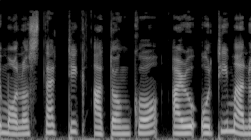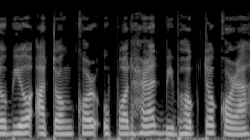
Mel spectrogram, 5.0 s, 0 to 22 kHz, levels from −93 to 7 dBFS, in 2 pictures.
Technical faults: none

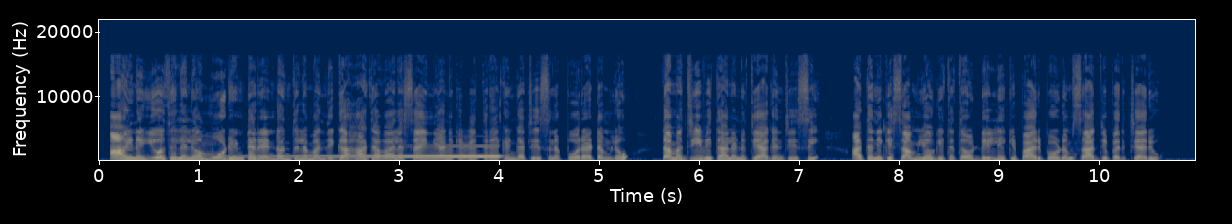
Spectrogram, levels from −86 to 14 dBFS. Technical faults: loudspeaker feedback squeal

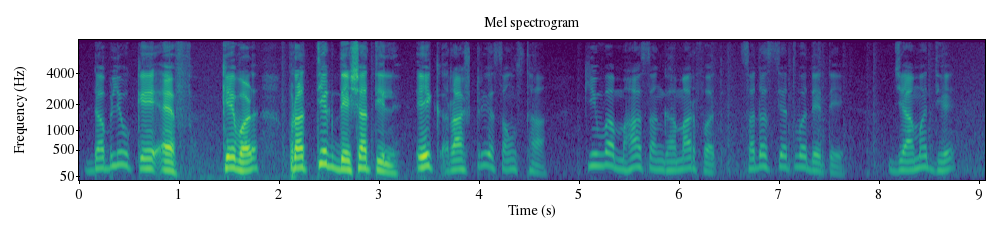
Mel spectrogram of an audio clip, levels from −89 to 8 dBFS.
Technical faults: automatic gain falling

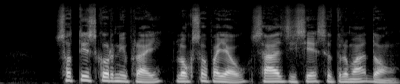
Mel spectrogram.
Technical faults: none

